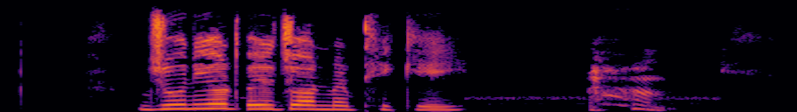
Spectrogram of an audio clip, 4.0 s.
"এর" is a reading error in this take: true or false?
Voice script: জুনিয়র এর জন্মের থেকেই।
false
